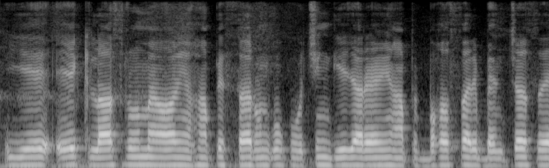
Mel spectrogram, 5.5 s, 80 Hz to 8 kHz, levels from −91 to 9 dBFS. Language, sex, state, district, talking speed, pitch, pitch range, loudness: Hindi, male, Himachal Pradesh, Shimla, 230 wpm, 135 Hz, 130-140 Hz, -17 LUFS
